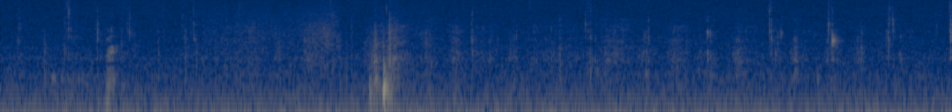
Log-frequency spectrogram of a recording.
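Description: Crunchy chocolate-covered butter cookies being bitten and chewed, heard as faint, irregular close crunches and clicks with a sharper snap near the middle, over a low background murmur.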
